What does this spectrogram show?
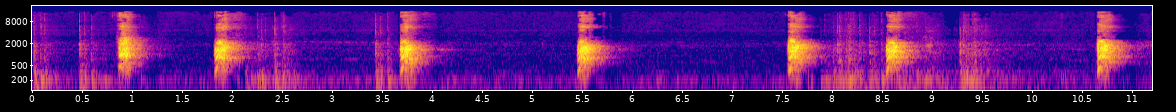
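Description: Small dog barking: about seven loud, short, sharp barks at uneven gaps of one to two seconds, with quieter barks between them.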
